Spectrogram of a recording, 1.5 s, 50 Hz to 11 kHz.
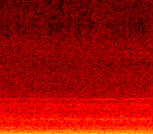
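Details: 1993 GMC Sonoma (S15), 245,000 miles, idling after the distributor replacement fix: low, steady rumble with an even beat and no stumble or surge; a bottle on the engine shows no pulsation.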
